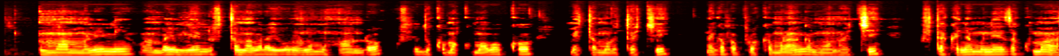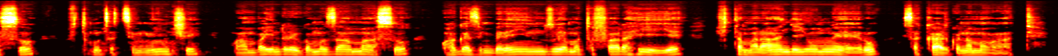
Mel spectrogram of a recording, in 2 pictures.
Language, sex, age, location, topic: Kinyarwanda, male, 25-35, Kigali, health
